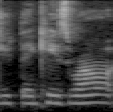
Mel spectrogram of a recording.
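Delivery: hushed, soft, quiet voice, very close. Retelling what a little girl asked after class: imitating someone talking quietly. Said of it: "she's talking really quietly".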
